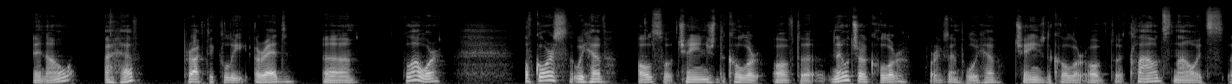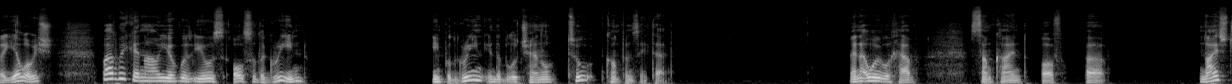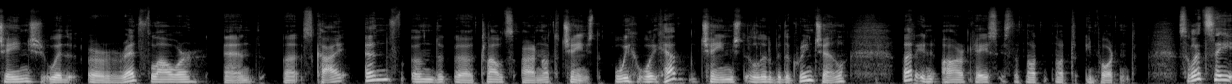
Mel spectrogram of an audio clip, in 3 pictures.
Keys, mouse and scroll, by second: 18.3-20.8 drag.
